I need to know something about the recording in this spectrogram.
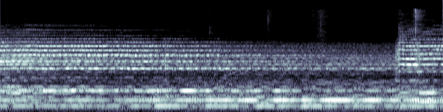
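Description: Les Paul-style electric guitar with reverb playing slow, dark psychedelic blues: held notes ring out and their treble slowly fades, until a new note is struck right at the end.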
